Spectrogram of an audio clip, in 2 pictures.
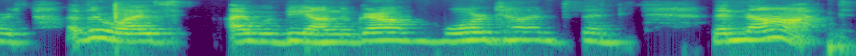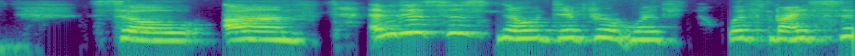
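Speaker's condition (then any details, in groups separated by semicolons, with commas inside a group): Cerebral palsy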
